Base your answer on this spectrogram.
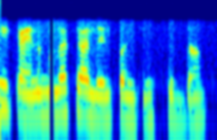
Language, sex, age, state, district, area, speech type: Marathi, female, 18-30, Maharashtra, Nagpur, urban, conversation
